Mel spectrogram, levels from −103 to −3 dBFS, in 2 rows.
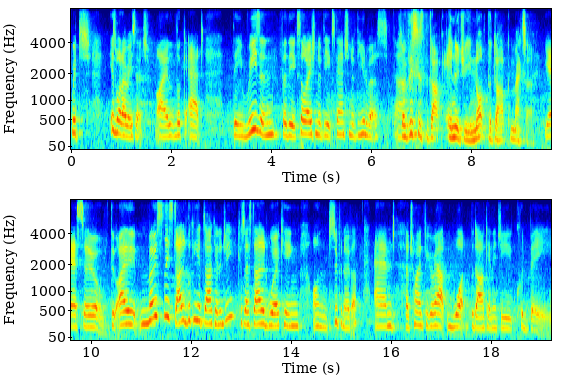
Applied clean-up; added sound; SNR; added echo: none; none; none; none.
